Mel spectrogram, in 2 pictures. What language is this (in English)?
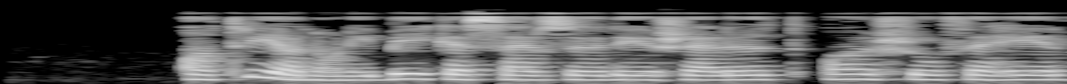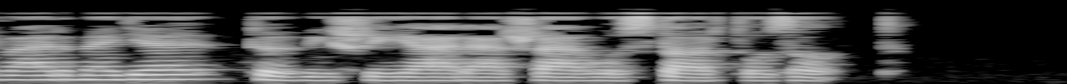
Hungarian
